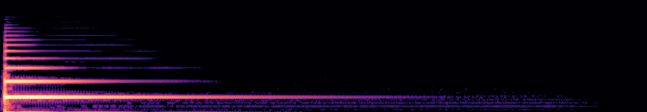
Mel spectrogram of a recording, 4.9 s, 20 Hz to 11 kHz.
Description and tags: My Wurlitzer 200a Sampled thru a Lundal Transformer and a real Tube Preamp. The Piano is in good condition and not bad tuned (You still can retune 3 or 4 Samples a little bit).I Sampled the Piano so that use it live on my Korg Microsampler (so I also made a "msmpl_bank")
200a, wurlitzer, e-piano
